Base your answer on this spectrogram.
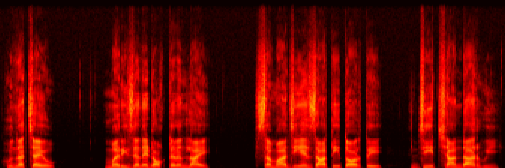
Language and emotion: Sindhi, neutral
